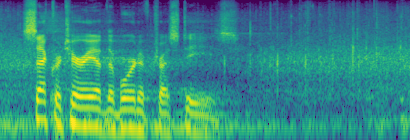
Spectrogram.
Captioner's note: audience applauding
